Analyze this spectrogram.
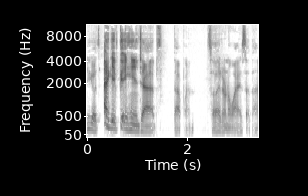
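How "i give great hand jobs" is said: imitated cartoon kid voice. Recounting a scene from a cartoon show, doing the Cartman voice. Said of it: "where Cartman goes".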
